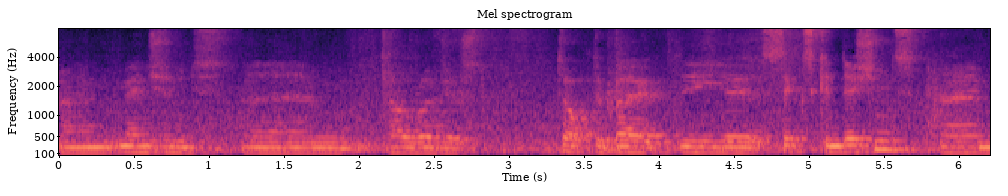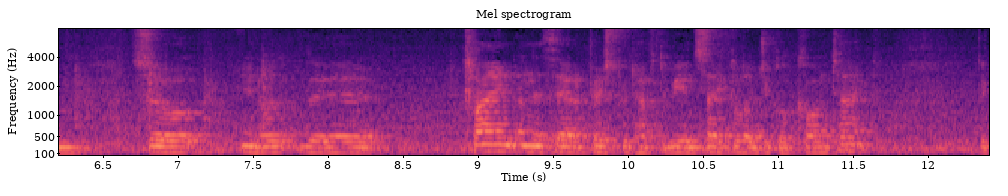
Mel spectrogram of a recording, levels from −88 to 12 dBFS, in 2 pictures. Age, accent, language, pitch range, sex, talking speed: 30-49, British, English, 125-140 Hz, male, 135 wpm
